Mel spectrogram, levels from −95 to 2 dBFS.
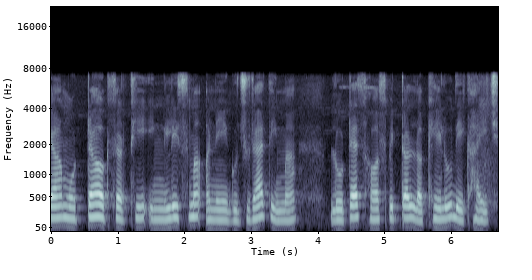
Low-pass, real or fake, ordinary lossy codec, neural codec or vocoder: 7.2 kHz; real; none; none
